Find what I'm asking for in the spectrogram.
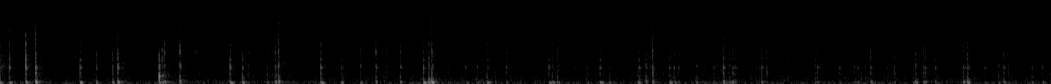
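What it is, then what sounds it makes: Cardboard snack box. The back of a cardboard Pocky box, held in both hands, is tapped with the fingertips. The result is a quiet, irregular patter of short, dry taps with a dull low thump and almost no ring, against a soft steady hiss.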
